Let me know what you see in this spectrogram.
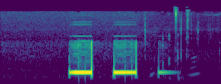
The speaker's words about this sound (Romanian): Dar văd că telefonul nostru sună în continuare. Să vedem pentru ce.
